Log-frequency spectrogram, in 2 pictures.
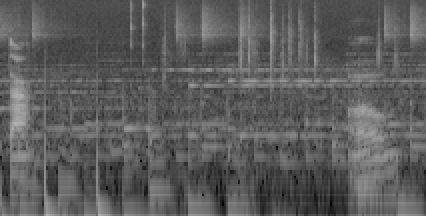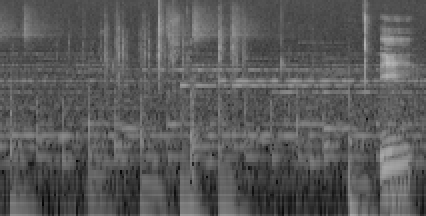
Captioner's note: typing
